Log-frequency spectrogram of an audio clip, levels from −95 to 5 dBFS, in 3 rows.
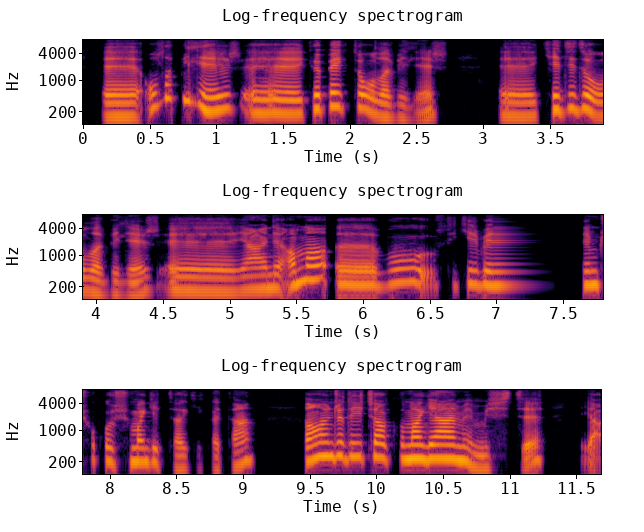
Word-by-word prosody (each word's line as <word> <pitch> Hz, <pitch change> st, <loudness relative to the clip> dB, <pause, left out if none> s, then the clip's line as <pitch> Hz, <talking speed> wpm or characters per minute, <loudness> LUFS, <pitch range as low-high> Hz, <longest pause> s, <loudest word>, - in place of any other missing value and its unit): Eee, 155 Hz, -1 st, +2 dB
olabilir. 245 Hz, -, 0 dB
Eee, 185 Hz, -1 st, +2 dB
köpek 245 Hz, +5 st, +2 dB
de -, -, +2 dB
olabilir, 155 Hz, -, -2 dB, 0.4 s
eee, 160 Hz, 0 st, -1 dB
kedi 225 Hz, +6 st, -1 dB
de 235 Hz, -, +5 dB
olabilir. 140 Hz, -, -2 dB
Eee, -, -, 0 dB, 0.5 s
yani 175 Hz, +2 st, -1 dB
ama, 285 Hz, +8 st, +3 dB
eee, -, -, +2 dB, 0.3 s
bu 245 Hz, +3 st, -3 dB
fikir 220 Hz, +2 st, -7 dB
benim 215 Hz, 0 st, -4 dB
çok 220 Hz, 0 st, -15 dB
hoşuma 200 Hz, 0 st, -1 dB
gitti 195 Hz, -8 st, -6 dB
hakikaten. 135 Hz, +8 st, -5 dB, 0.4 s
Daha 240 Hz, +5 st, +6 dB
önce 270 Hz, -1 st, +2 dB
de 260 Hz, -, 0 dB
hiç 260 Hz, 0 st, -3 dB
aklıma 235 Hz, -1 st, +5 dB
gelmemişti. 220 Hz, -, +3 dB, 0.3 s
Ya, -, -, -4 dB
215 Hz, 145 wpm, -23 LUFS, 165-235 Hz, 0.5 s, Daha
